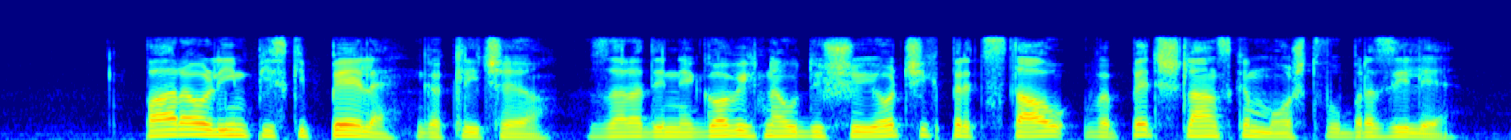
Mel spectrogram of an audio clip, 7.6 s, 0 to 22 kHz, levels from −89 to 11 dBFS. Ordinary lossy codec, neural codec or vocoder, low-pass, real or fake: none; none; 7.2 kHz; real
